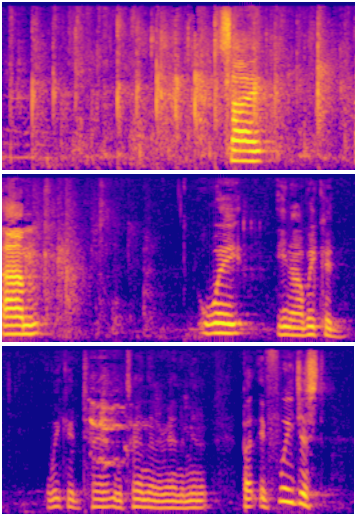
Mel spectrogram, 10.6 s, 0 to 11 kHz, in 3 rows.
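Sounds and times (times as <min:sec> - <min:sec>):
small group clapping: 0:00.0 - 0:05.1
speech: 0:02.3 - 0:02.8, 0:03.5 - 0:04.0, 0:05.5 - 0:10.4.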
